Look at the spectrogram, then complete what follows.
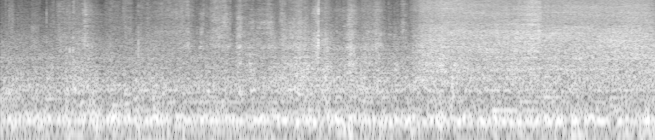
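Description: Cardboard rubbing and scraping as a boxed RC boat is opened by hand. About four seconds in, a louder steady scraping hiss comes in as the styrofoam packing tray slides out against the cardboard box.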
